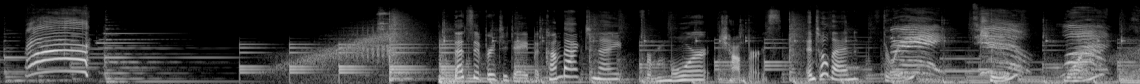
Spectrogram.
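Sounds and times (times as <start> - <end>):
cat meowing: 0.2 - 1.0
speech: 4.6 - 11.3.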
